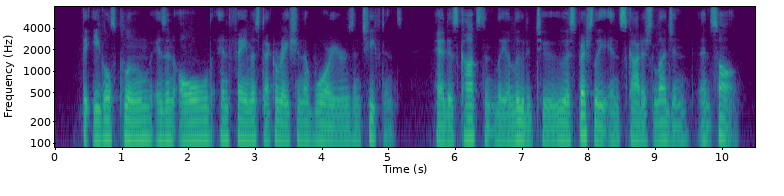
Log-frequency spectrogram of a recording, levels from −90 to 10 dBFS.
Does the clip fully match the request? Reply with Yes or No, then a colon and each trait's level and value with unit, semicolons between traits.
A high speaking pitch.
No: very low, 95 Hz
